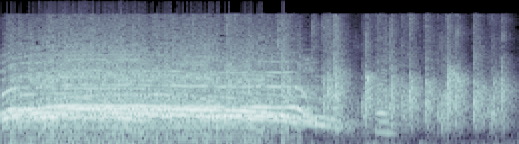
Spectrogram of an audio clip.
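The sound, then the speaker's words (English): A live audience at the Wood Thrush Woods Writing Retreat cheers and whoops loudly when asked to make noise, sustained voices blending into a roar for a couple of seconds, then breaks into scattered clapping and shouts that fade unevenly. “coming at you live, sort of, in front of an audience here at Wood Thrush Woods Writing Retreat. Make noise, people.”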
